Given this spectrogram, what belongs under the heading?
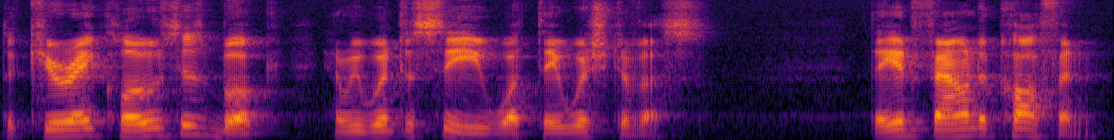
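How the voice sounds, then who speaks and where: A man reads a story aloud in a measured, even way, his voice in the middle range. He narrates like a volunteer audiobook reader. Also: medium pitch. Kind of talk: scripted narration.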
